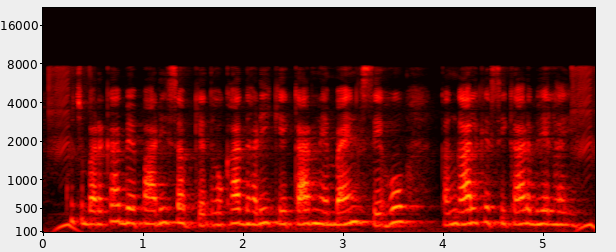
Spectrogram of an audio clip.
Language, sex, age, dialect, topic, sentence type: Magahi, male, 18-24, Western, banking, statement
